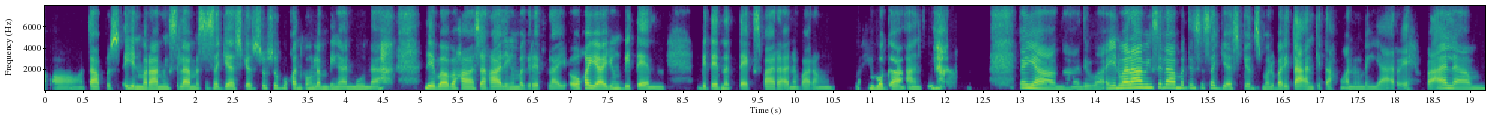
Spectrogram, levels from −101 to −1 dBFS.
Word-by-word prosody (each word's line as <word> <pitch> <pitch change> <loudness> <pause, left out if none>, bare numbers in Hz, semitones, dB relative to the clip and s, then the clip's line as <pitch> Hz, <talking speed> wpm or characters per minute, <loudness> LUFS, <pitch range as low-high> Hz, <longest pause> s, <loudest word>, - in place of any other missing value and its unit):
Oo, 155 +1 -7
tapos 180 -2 +3
ayun 205 -3 -1
maraming 185 0 +2
salamat 180 +1 +1
sa 200 0 +1
suggestions. 185 -2 -1
Susubukan 220 -3 -4
kong 195 -1 -6
lambingan 175 -2 -4
muna, 170 -1 -4 0.6
'di 230 -5 +3
ba, 190 -1 +4
baka 205 -2 +2
sakaling 190 -3 +2
mag-reply 175 -3 -5
o 210 - +4
kaya 225 -4 +7
yung 200 0 -4
bitin, 175 -5 -2 0.4
bitin 195 -2 -1
na 195 - -1 0.2
text 165 -1 -2
para 170 -1 +1
ano 165 0 -8
parang 160 -1 -7 0.3
mahiwagaan 185 -5 0
sila. 220 +3 +1 1.1
Kaya 265 -6 +4 0.2
nga 175 -1 -11 0.2
'di 175 - -9
ba? 165 - -6
Ayun 235 +2 0
maraming 290 +2 +8
salamat 285 -2 +2
do'n 265 -1 -6
sa 265 -2 -5
suggestions 200 -3 -4
mo 180 - -8
'no, - - -7
balitaan 190 -2 +2
kita 175 -1 -6
kung - - -10
anong 170 0 -7
nangyari. 170 -1 -6 0.2
Paalam. 200 -6 +1
190 Hz, 145 wpm, -23 LUFS, 175-210 Hz, 1.1 s, maraming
